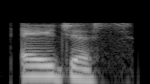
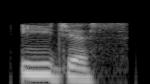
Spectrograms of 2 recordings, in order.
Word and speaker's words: aegis: pronunciation aegis merriam-webster actually also gives an alternative pronunciation ages and this alternative pronunciation is basically just a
